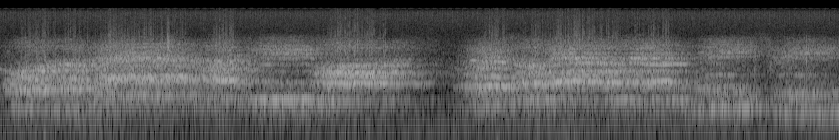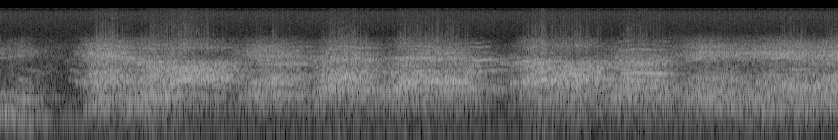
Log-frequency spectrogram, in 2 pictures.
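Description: A large crowd chatters and murmurs loudly in an echoing hall.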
